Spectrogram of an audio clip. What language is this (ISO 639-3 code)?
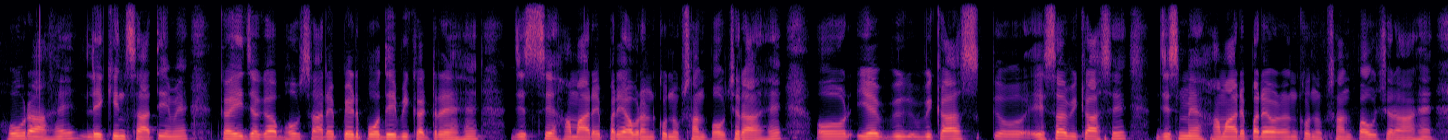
hin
